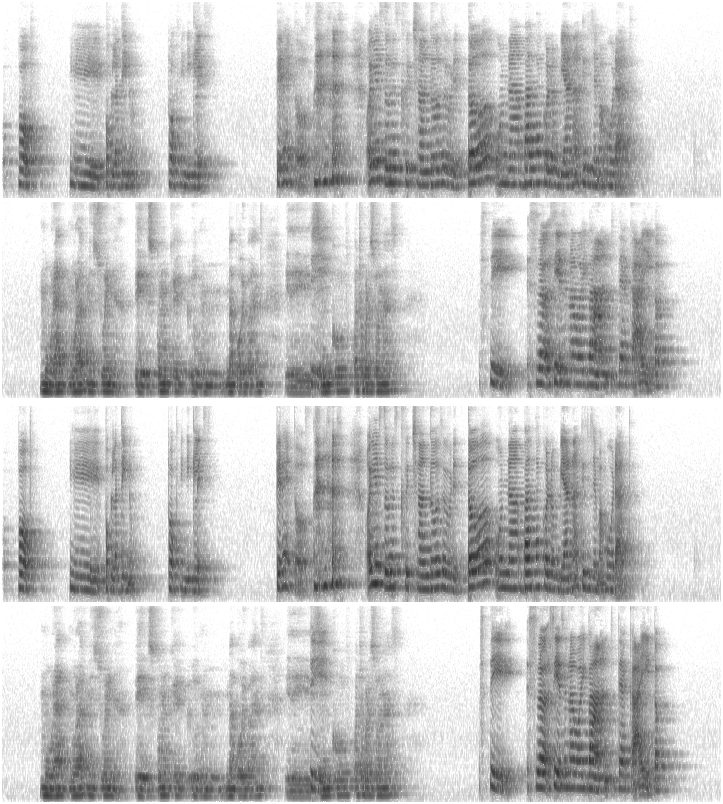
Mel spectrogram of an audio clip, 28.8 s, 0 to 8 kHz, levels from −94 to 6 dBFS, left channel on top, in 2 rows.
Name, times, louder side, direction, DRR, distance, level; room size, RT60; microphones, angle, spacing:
voice 1, 1.3-2.7 3.3-4.0 5.5-12.4 20.5-20.9 24.1-24.5 24.9-27.5, right 4 dB, 55° right, 5 dB, 0.3 m, -23 dB
voice 2, 15.1-22.3, left 1 dB, 50° left, -1 dB, 0.7 m, -26 dB
4.3 x 2.1 x 2.4 m, 0.87 s
head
